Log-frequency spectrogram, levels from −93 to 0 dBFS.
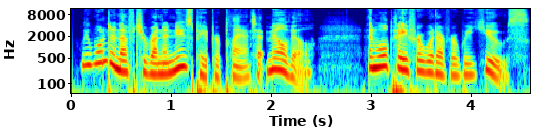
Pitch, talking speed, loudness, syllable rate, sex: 225 Hz, 220 wpm, -17 LUFS, 6.5 syllables/s, female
